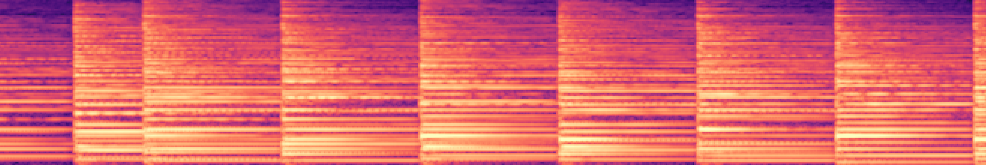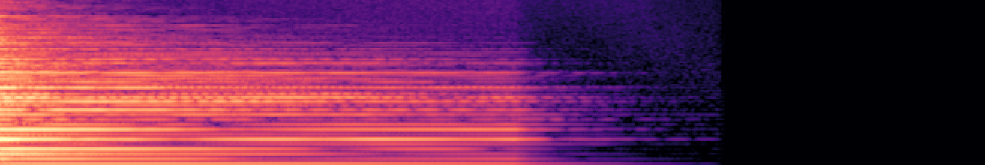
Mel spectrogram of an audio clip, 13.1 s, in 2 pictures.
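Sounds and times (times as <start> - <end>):
piano synth: 0.0 - 10.1.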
